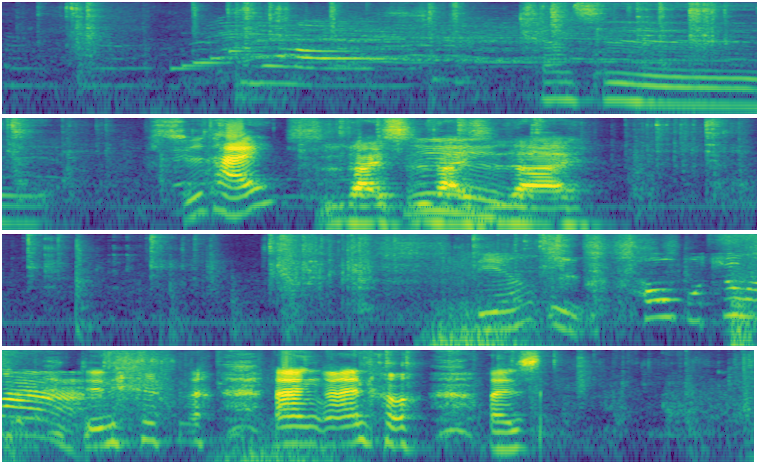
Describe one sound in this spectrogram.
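A young woman talks and laughs with animation through a microphone.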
